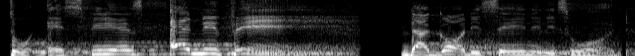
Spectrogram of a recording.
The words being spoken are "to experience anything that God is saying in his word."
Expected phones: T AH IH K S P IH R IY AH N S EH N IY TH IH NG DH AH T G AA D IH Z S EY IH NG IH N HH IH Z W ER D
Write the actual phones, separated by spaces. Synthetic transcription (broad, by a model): T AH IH K S P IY R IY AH N S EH N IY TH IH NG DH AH T G AA D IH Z S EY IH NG IH N HH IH S W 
